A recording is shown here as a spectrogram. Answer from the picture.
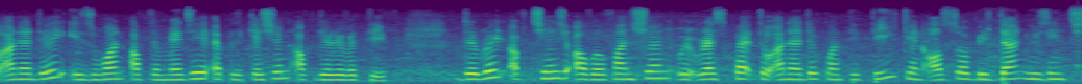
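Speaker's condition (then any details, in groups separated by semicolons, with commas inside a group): No condition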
